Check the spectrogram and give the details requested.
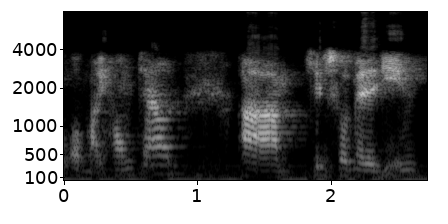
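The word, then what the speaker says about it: Medellín: my hometown, City of Medellin, but some of the local folk would pronounce it Medellin, like the word gene there.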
